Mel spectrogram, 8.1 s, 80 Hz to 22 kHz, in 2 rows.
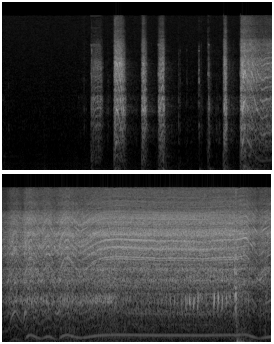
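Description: Cordless drill with a 3/4-inch hole saw cutting through a plastic panel. A few short stop-start bursts come first, then a steady run of about four seconds, the motor's pitch wavering before it settles, and it stops just before the end.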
